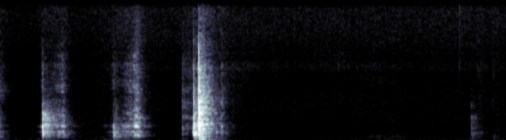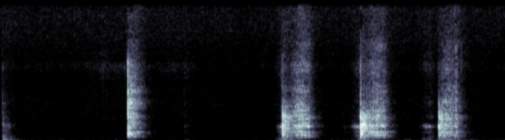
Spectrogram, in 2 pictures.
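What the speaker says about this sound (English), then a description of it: "Just going to slice the olives." A knife slicing olives on a board: a series of short, crisp cutting taps in small clusters separated by quiet gaps, close and fairly soft, with no talking.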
